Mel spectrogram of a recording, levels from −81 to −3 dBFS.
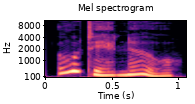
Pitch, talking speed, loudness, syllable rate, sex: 225 Hz, 170 wpm, -15 LUFS, 3.6 syllables/s, female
